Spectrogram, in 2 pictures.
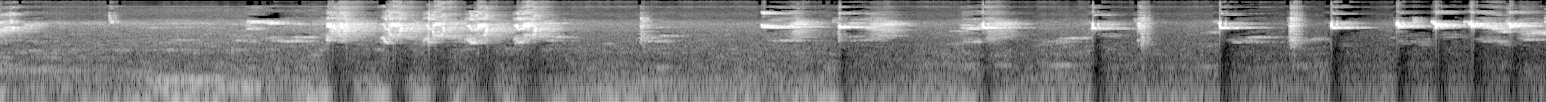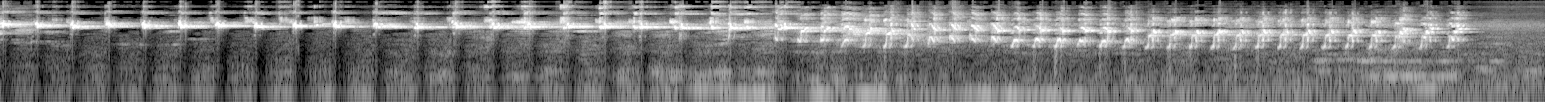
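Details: Fighter lovebird giving a long ngekek trill, used to tutor young and non-singing lovebirds: scattered sharp high chips and short rattles, then an unbroken, very rapid high-pitched chattering trill lasting about eight seconds.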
